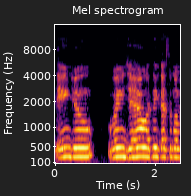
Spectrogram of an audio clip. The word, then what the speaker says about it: Rangel: Yeah, Rangel.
